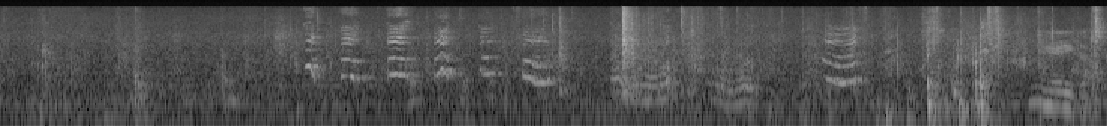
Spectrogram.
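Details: Five-week-old Portuguese Water Dog puppies of the Grand Ole Opry litter (Libby x Nash) playing in the morning; high whimpers and yips with squeaky harmonic chirps, scuffling, and a person speaking briefly.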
